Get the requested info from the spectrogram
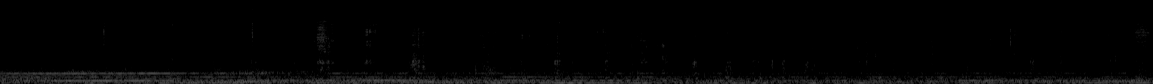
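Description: Soft close-up chewing of a breaded fried chicken finger, with many small crunches of the crisp breading, over a faint steady hum.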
